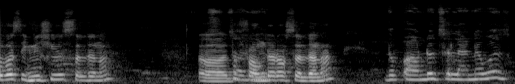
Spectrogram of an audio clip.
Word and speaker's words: Saldanha: is a very popular go in name the pronunciation is saldana now but i guess with the portuguese influence it would have been saldana because a lot of people do pronounce it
